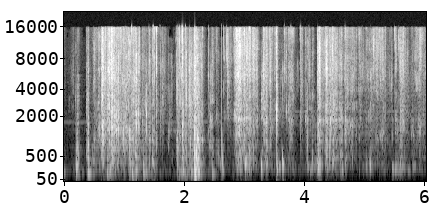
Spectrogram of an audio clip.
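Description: Packaging being handled: a foam packing insert and wrapping rustling and crinkling in irregular bursts, with scattered small knocks, as a speaker driver is unpacked from its cardboard box.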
